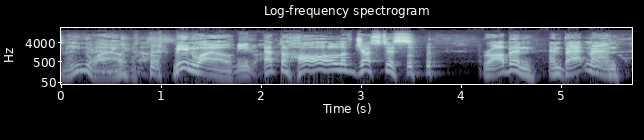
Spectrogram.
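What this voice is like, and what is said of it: Ted Knight Super Friends narrator impression. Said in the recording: “that was Ted Knight that did that voice... Ted Knight was the Super Friends”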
